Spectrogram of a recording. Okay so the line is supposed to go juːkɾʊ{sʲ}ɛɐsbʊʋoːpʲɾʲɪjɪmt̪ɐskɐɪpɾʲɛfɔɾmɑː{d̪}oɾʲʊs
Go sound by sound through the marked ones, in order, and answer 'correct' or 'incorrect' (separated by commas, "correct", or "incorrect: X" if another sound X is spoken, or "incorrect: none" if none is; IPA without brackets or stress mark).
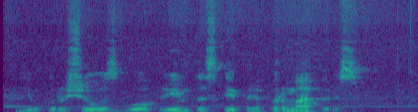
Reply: incorrect: ʃʲ, incorrect: t̪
